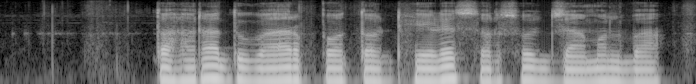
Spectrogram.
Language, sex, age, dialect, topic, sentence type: Bhojpuri, male, 18-24, Southern / Standard, agriculture, statement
